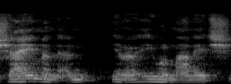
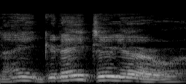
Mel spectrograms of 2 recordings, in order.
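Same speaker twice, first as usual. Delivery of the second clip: slow, higher-pitched attempt at an Australian accent; bad Australian accent; 5 semitones higher, 4 dB louder, much slower than usual. Traveller greeting the narrator in a badly imitated Australian accent. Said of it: "I can't do Australian".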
